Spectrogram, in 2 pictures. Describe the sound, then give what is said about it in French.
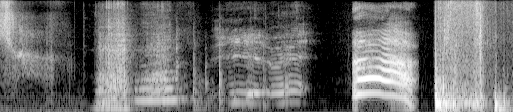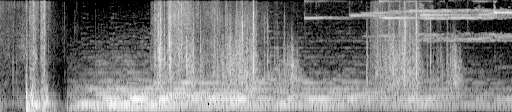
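Groaning, creaking sounds lead into a bookcase collapsing in a few loud wooden crashes and thuds, followed by a sustained ringing drone with scraping textures. “La bibliothèque s'est effondrée, les contes se sont mélangés, les personnages ont disparu.”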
